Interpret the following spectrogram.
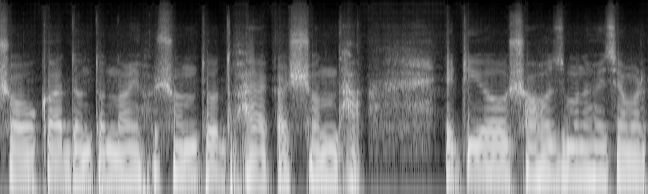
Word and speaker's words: সন্ধ্যা: প্রমিত উচ্চারণের ব্যতীত, ব্যতীতের উচ্চারণ হবে বয়িকা তয় হস্যি তওকার, ব্যতীত। সন্ধ্যা, দন্ত তাহলে সৌকা দন্ত নয় হসন্ত ধয়াকার, সন্ধ্যা, এটিও সহজ মনে হয়েছে আমার কাছে।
